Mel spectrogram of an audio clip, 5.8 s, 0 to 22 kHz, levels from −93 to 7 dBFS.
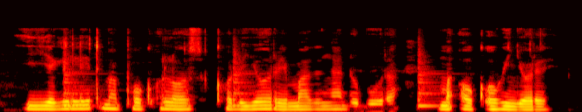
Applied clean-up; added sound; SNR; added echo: classical method Wiener filter.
